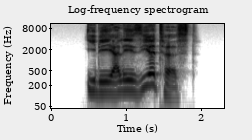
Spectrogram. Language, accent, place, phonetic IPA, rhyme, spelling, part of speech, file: German, Germany, Berlin, [idealiˈziːɐ̯təst], -iːɐ̯təst, idealisiertest, verb, De-idealisiertest.ogg
- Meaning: inflection of idealisieren: 1. second-person singular preterite 2. second-person singular subjunctive II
